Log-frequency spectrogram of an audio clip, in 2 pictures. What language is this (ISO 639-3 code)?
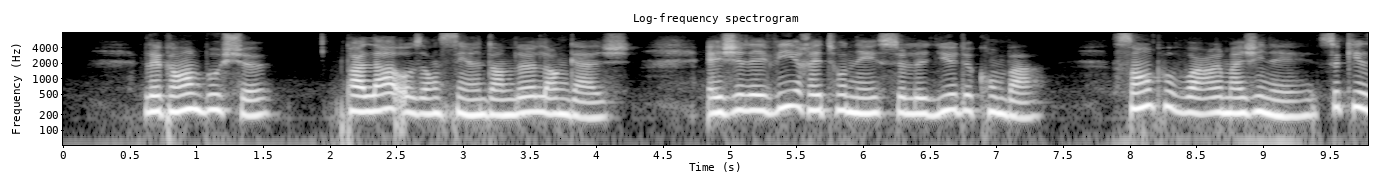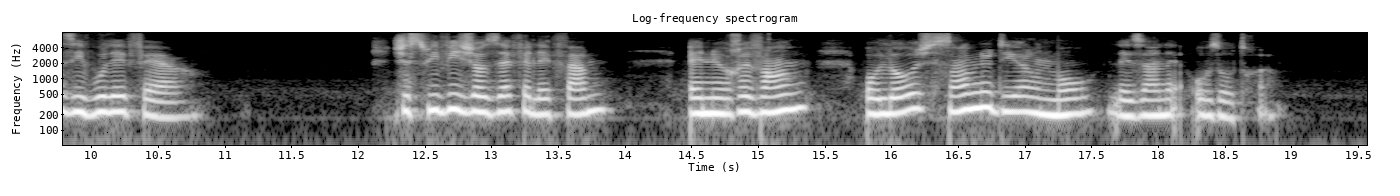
fra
